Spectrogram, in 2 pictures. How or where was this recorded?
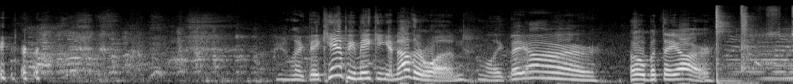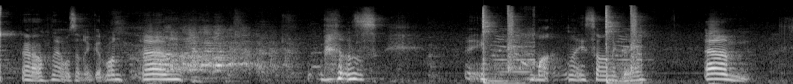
live audience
